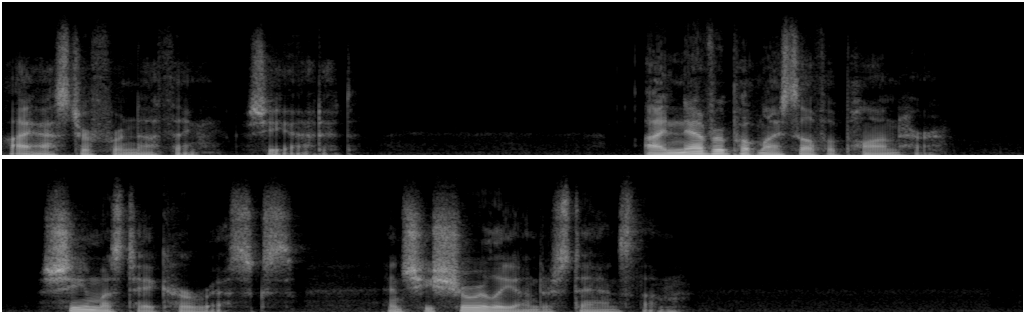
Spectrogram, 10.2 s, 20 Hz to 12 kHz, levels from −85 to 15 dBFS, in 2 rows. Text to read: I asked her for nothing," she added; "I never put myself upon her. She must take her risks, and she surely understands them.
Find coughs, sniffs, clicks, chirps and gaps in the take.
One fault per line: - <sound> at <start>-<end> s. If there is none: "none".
none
